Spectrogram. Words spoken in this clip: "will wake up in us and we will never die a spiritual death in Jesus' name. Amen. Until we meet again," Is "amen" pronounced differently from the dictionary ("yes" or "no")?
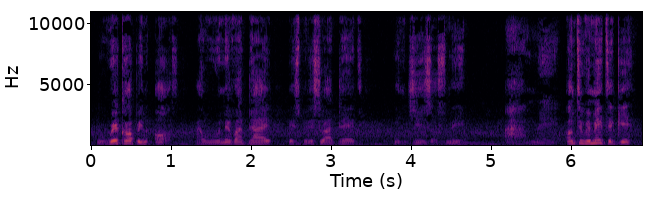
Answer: no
